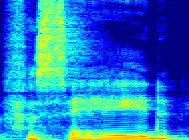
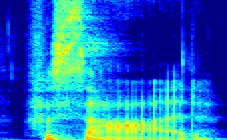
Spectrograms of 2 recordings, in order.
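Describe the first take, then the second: First: The first vowel sounds like 'ay' in grade. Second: The first vowel sounds like 'ah' in sock. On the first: The speaker calls it wrong. "use a grade A A vowel and say facade" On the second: The speaker calls it right. "this is going to be olive sock facade"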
